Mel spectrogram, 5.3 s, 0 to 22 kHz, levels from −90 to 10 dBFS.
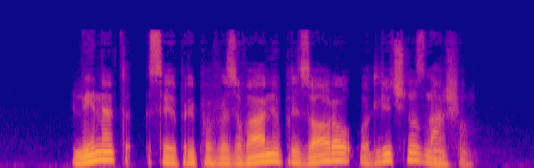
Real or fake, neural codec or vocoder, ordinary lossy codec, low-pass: fake; codec, 44.1 kHz, 2.6 kbps, DAC; MP3, 48 kbps; 19.8 kHz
